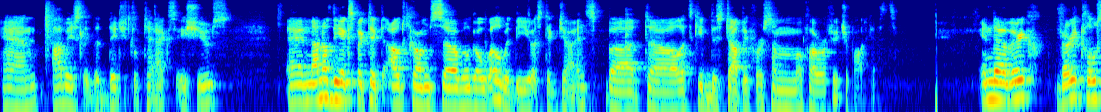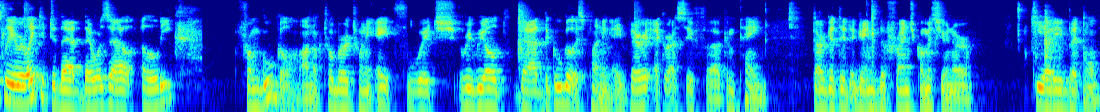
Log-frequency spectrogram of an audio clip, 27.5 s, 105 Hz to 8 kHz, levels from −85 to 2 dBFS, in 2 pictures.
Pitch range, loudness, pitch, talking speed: 120-150 Hz, -30 LUFS, 135 Hz, 150 wpm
